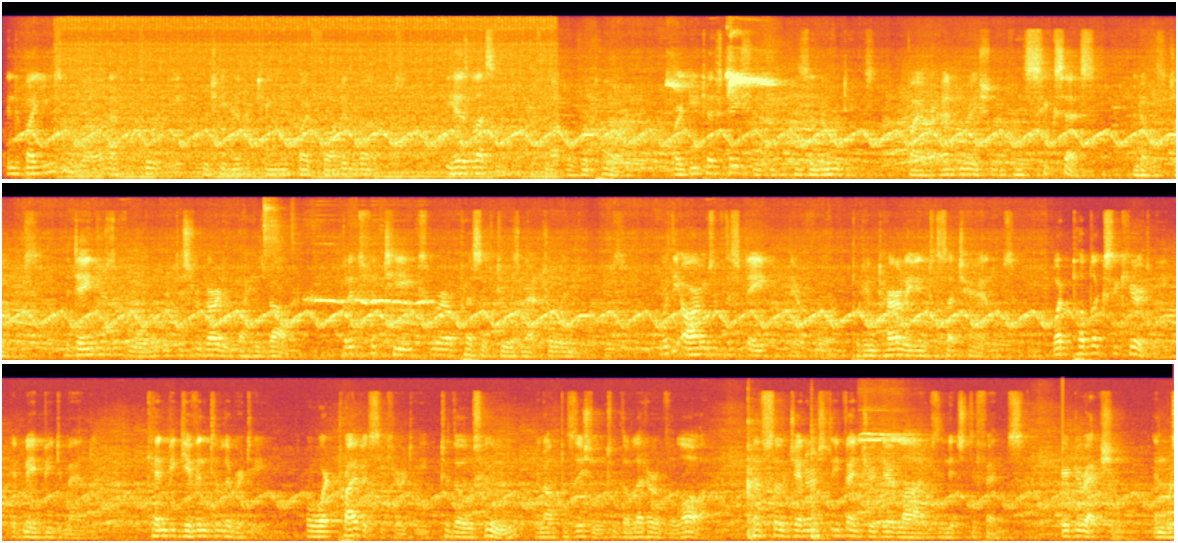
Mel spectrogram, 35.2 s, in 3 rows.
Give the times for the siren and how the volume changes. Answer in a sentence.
The siren can be heard from 0.0 to 35.1 s, getting quieter.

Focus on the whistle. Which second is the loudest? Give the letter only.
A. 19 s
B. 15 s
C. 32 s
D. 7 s
D.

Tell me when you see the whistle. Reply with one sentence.
You can hear the whistle from 6.6 to 7.8 s, from 14.3 to 16.1 s and from 30.9 to 32.5 s.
